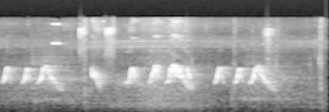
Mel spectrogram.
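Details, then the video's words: Rufous nightjar repeating a quick three-note whistled phrase, the notes sharp and sliding downward, about four phrases in three seconds, with faint high chirps in the background. "João-corta-pau (Antrostomus rufus)"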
